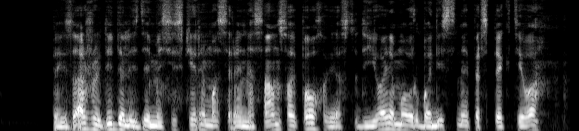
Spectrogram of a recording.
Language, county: Lithuanian, Kaunas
